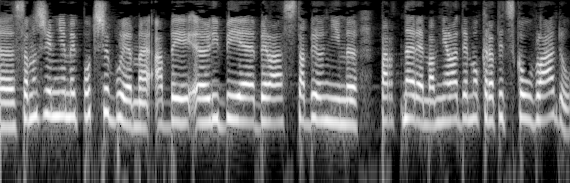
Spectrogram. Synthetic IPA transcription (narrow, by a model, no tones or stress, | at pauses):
samo̞zr̝ɛjmɲɛmɪpo̞t̪r̝̥ɛbujɛmɛʔabɪlɪbɪjɛbɪlast̪abɪlɲiːmpaɾt̪nɛɾɛmamɲɛladɛmo̞kɾat̪ɪt͡sko̞wvlaːdu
